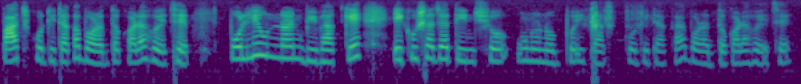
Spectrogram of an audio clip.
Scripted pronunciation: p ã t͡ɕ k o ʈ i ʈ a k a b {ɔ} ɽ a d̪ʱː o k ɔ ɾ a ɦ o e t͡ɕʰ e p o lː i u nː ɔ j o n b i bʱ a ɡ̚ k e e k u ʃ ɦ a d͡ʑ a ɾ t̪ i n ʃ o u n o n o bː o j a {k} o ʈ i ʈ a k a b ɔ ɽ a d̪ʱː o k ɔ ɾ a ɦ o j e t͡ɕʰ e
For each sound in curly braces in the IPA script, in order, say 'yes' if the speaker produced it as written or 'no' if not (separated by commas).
yes, yes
